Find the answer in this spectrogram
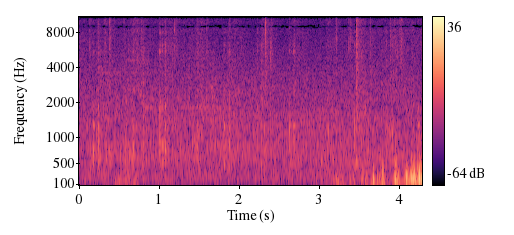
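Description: Irregular clicks and crunches of footsteps and trekking-pole tips on a wet, stony track, a few per second, over a steady hiss. A low rumble builds near the end.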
